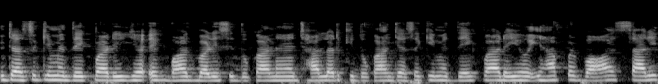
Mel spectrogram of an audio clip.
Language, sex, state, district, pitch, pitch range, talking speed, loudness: Hindi, female, Bihar, Katihar, 190 Hz, 180-195 Hz, 255 wpm, -16 LUFS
